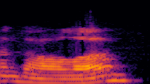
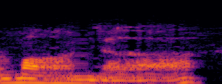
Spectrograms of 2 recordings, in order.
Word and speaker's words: Mandala: Oh, This is Lion Brand Mandala, or mandala, or however you want to pronounce it. It's really mandala.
